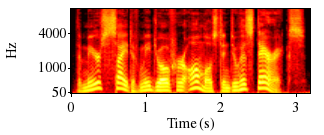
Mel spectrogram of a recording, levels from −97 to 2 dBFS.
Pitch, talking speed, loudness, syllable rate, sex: 145 Hz, 190 wpm, -16 LUFS, 5.3 syllables/s, male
